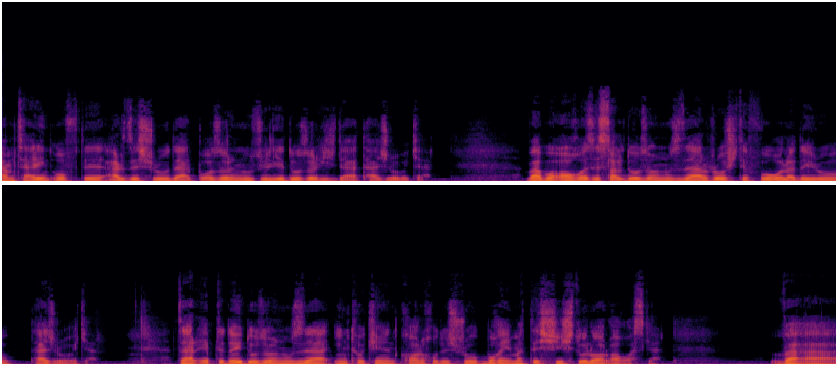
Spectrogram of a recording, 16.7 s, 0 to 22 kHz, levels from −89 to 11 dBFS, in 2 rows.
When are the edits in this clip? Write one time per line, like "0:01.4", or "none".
none

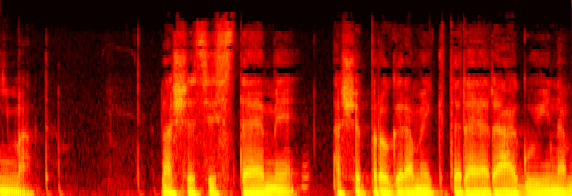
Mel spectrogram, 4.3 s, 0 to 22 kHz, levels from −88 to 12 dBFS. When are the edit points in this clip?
0:01.1

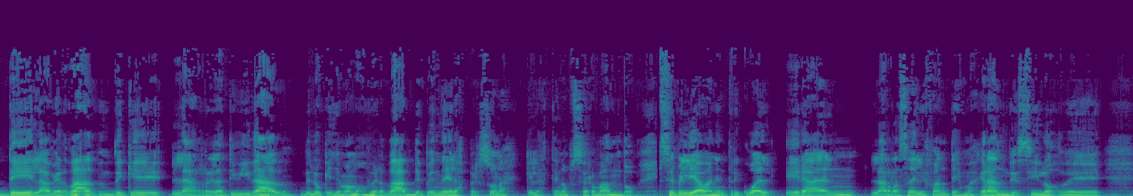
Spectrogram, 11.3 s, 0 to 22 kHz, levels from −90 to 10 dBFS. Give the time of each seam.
0:06.6

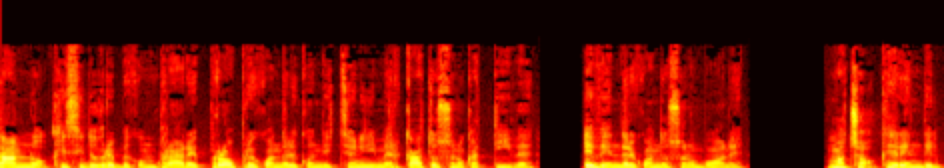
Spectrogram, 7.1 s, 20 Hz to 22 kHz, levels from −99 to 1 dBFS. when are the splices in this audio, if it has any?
none

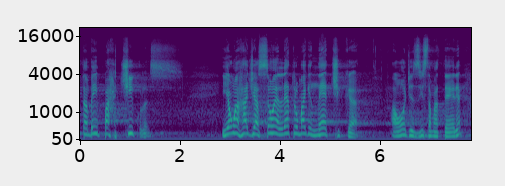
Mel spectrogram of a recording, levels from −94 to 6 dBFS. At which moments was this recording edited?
0:06.1

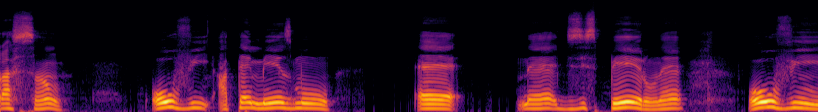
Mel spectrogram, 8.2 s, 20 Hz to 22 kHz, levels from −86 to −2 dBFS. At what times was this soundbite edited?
0:05.2

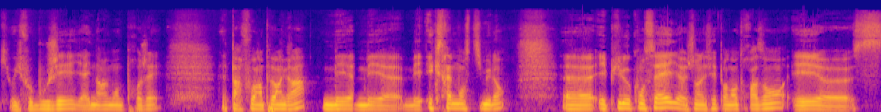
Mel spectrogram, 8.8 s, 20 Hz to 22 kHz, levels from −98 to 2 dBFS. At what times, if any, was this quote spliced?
0:03.5

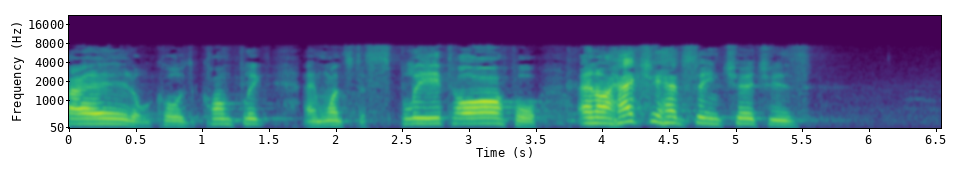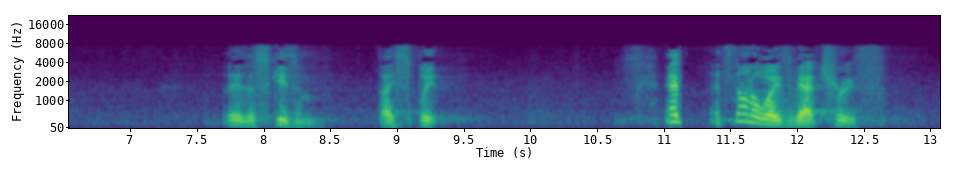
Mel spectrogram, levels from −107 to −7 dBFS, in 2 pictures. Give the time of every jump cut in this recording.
0:03.7
0:11.1

